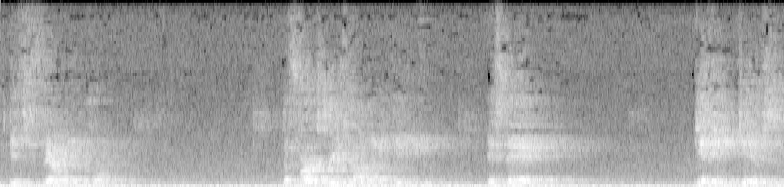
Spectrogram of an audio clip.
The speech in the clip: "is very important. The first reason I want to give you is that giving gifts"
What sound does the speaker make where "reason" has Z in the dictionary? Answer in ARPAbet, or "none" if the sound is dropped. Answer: Z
